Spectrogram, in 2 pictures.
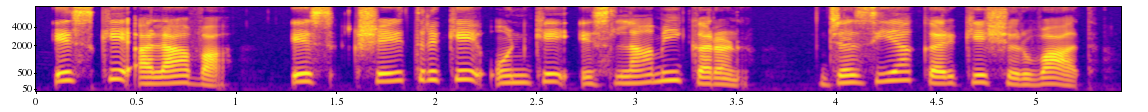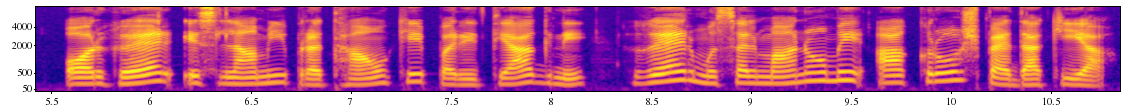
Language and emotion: Hindi, neutral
